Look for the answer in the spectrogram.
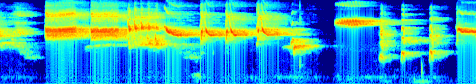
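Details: A male-type caged Asian pied starling, said to turn agitated on hearing a rival, pours out a rapid, varied string of loud whistles and harsher buzzy notes, sliding up and down in pitch with brief gaps between phrases.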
